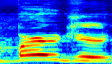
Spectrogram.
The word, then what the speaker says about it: Berger: Now, Berger, just so y'all know, is spelled burger. It's basically burger, but it's pronounced Berger. So anybody in the comment section that wants to type out Berger, it's burger, like hamburger.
